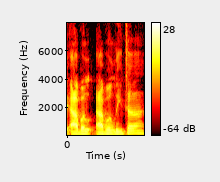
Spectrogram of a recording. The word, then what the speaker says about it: Abuelita: Abuelita.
